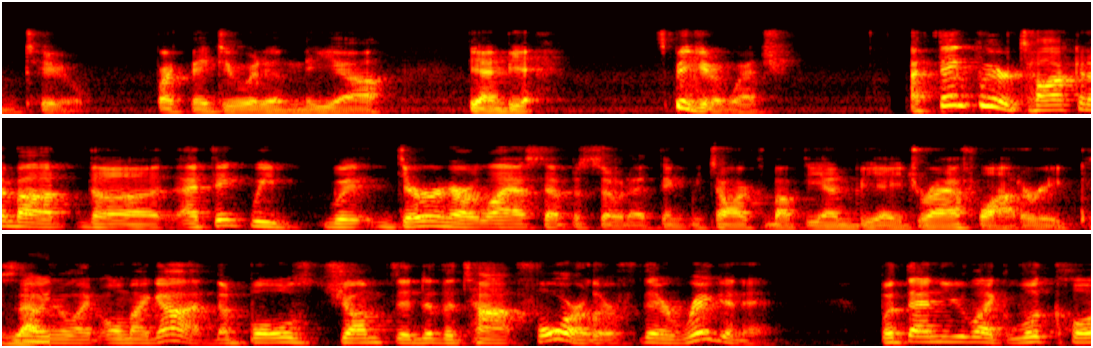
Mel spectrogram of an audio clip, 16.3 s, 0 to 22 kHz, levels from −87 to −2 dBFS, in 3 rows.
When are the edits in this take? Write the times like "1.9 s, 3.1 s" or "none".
11.1 s, 13.8 s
